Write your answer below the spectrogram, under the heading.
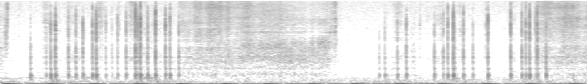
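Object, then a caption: Paperback book with glossy paper cover. Long nails slowly scratch the glossy paper cover of the blue paperback novel "Delirium," a solid book held upright. Quiet, steady rasping strokes repeat at an even pace, each a dry scratch with crisp bright ticks over a soft low rumble, with a brief pause midway.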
